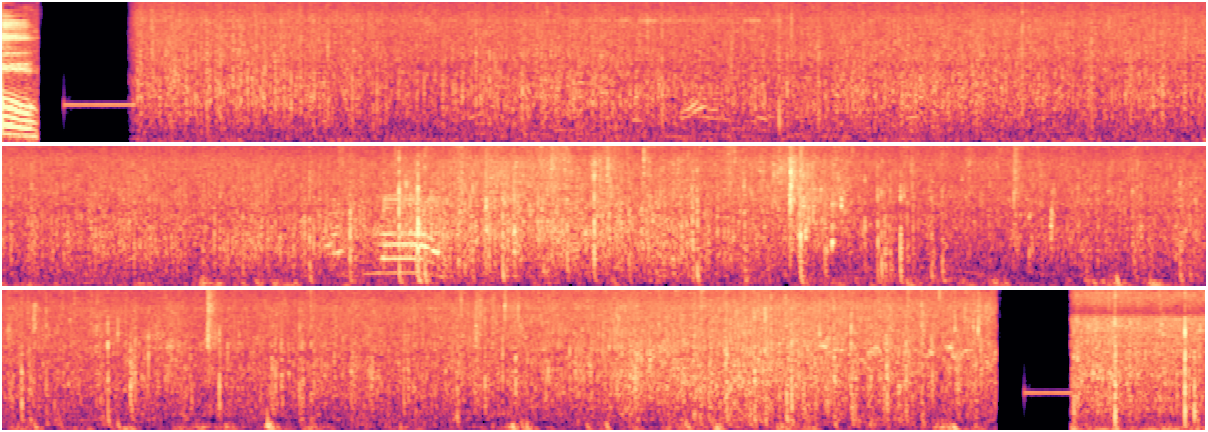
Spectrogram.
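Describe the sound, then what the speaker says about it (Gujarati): Steady heavy rain pours down in a continuous dense hiss, growing somewhat louder midway, with no voices. "જોરદાર વરસાદ પડી રહ્યો છે અત્યારે હાલ અને લગાતાર વરસાદ ચાલુ છે"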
